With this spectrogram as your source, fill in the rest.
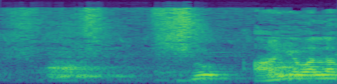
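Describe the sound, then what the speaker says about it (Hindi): A dog barks three times in quick succession somewhere in the room during a Hindi maths lesson, the short yelps overlapping with a man's speech. "कुत्ता भौंक रहा था"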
